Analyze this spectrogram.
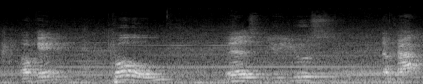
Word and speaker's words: thom: So for the ghatam, the basic fingering syllables are ta, okay, T-H-A, ta, D-H-I-D, thom, T-H-O-M, and nam, N-A-M.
